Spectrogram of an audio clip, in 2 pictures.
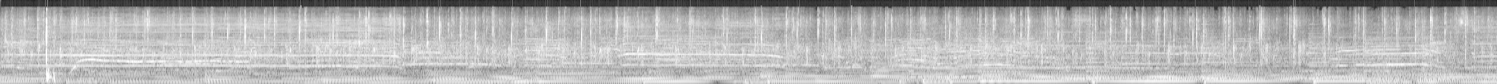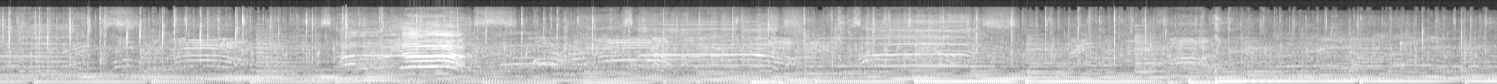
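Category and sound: crowd, audience cheering and clapping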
